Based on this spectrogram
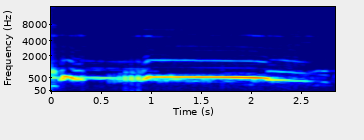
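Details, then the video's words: Barbary dove kept to set other doves calling; a brief rising note, a rapid stuttering flutter, then a long level, hollow coo held over a second before dropping lower at the close. "SUARA SERAM BURUNG PUTER"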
